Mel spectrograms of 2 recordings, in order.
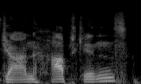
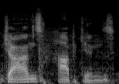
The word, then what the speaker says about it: Johns Hopkins: We are out here at John Hopkins. See now I'm saying it wrong. John's Hopkins.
